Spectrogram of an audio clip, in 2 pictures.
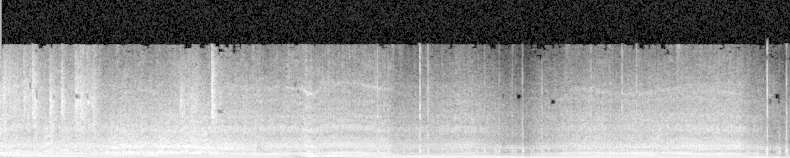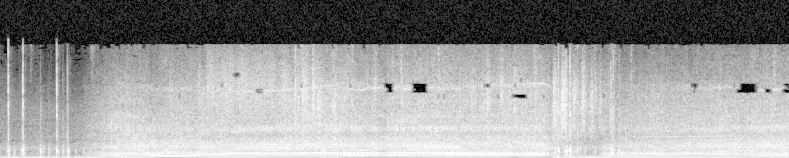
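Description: Tyres skid and scrabble on loose gravel.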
